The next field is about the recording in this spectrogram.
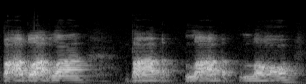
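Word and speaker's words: Bob Loblaw: I mean, you got characters like Bob Blah Blah, Bob Lob Law is how it's said, but every time you say it, it comes out like blah blah blah.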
